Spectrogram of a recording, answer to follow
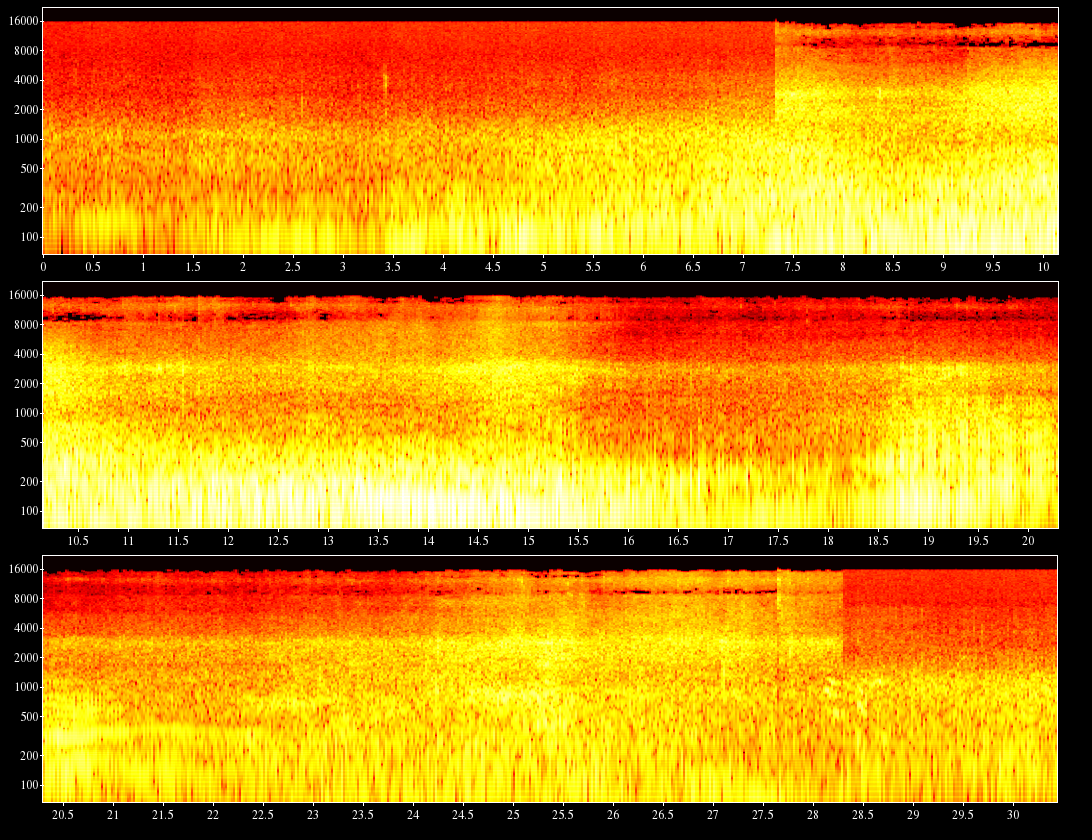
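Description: Road traffic passing close by: a vehicle's engine and tyre rumble swells to a peak about halfway through and fades. A second engine passes a few seconds later with a sliding pitch.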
